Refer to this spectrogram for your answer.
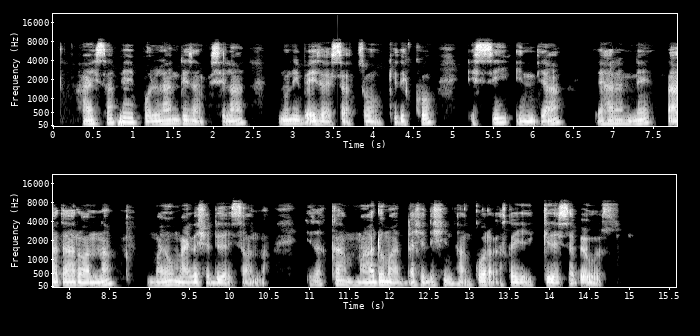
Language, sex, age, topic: Gamo, male, 18-24, government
